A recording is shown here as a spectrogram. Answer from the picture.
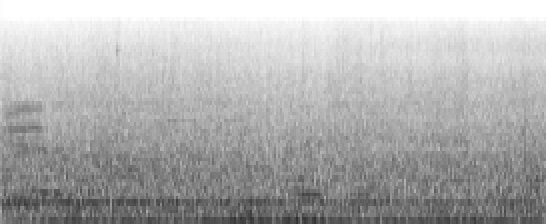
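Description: Sportfishing boat's engines running steadily underway, a constant drone with a steady hum, over wind and water noise.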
